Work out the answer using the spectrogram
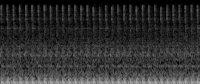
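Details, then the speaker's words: Peugeot Satelis scooter being restored, just started cold with automatic choke, not wanting to rev yet: steady even putter at quick idle, about twelve beats a second, no misses or knocks; normal cold idle. "start back up doesn't want to rev yet but the automatic um choke"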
